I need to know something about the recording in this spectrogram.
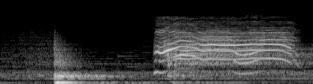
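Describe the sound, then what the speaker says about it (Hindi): Two cartoon children in a Doraemon episode scream together: a sharp thump comes first, then a loud, sustained wavering scream that holds for over a second before it cuts off. "तुम दोनों चिल्ला क्यों रहे हो?"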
